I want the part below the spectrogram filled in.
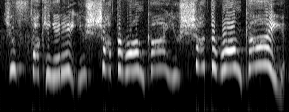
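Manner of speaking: very high, loud screaming, words stretched; outraged yell. A narrator's reading. Riley yelling at the man who shot hero, outraged. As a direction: scream it in outrage, slowing as you go. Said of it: "you hear Riley's voice yell out".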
